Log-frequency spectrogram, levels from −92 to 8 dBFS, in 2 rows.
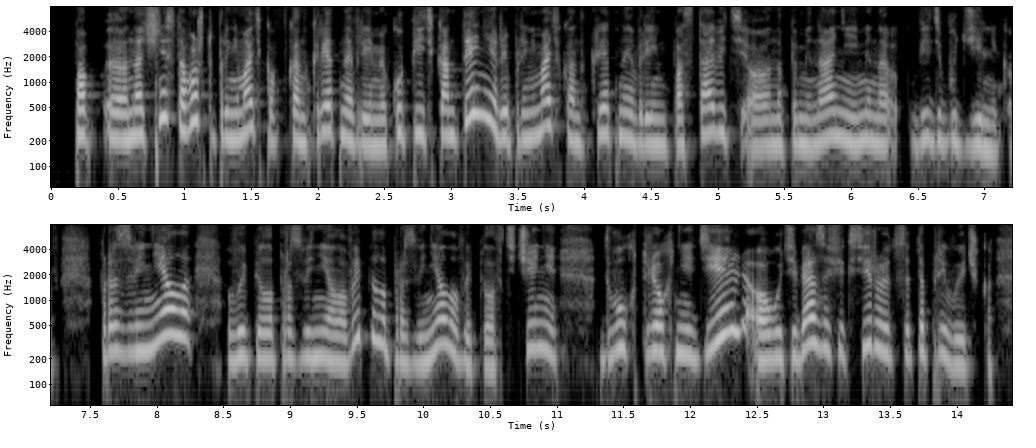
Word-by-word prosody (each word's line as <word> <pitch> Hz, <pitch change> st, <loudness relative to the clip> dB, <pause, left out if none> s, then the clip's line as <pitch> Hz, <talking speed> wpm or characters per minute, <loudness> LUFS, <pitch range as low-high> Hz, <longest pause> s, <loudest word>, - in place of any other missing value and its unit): пап 235 Hz, -1 st, +3 dB
э, 210 Hz, -1 st, +3 dB
начни 235 Hz, -, +4 dB
с -, -, -3 dB
того, 340 Hz, +2 st, +5 dB
что 220 Hz, -, -9 dB
принимать 230 Hz, +6 st, +1 dB
ка 205 Hz, -, -5 dB
в 200 Hz, -, -20 dB
конкретное 225 Hz, +3 st, 0 dB
время, 180 Hz, -2 st, -1 dB
купить 240 Hz, +2 st, -3 dB
контейнеры 315 Hz, -, +3 dB
и -, -, 0 dB
принимать 230 Hz, +9 st, 0 dB
в -, -, -36 dB
конкретное 215 Hz, +2 st, -3 dB
время, 185 Hz, -1 st, -2 dB
поставить, 240 Hz, +7 st, -2 dB
а, 175 Hz, 0 st, -1 dB
напоминание 185 Hz, +4 st, -1 dB
именно 190 Hz, -1 st, -1 dB
в 180 Hz, -, -13 dB
виде 200 Hz, 0 st, -4 dB
будильников. 175 Hz, -5 st, -4 dB, 0.3 s
Прозвенело- 250 Hz, -, +4 dB, 0.3 s
выпила, 205 Hz, +1 st, -1 dB
прозвенело- 205 Hz, -2 st, -2 dB
выпила, 345 Hz, -5 st, -1 dB
прозвенело- 200 Hz, +9 st, 0 dB
выпила. 165 Hz, -4 st, -5 dB
В -, -, -16 dB
течение 260 Hz, -4 st, -3 dB, 0.3 s
2, 235 Hz, +7 st, -3 dB
3 240 Hz, 0 st, +1 dB
недель, 255 Hz, -, +4 dB
а, 195 Hz, -, +5 dB
у 205 Hz, +1 st, +1 dB
тебя 260 Hz, +10 st, +4 dB
зафиксируется 245 Hz, -2 st, -2 dB
эта 240 Hz, +3 st, -3 dB
привычка. 170 Hz, -7 st, -5 dB
215 Hz, 175 wpm, -27 LUFS, 195-250 Hz, 0.3 s, того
